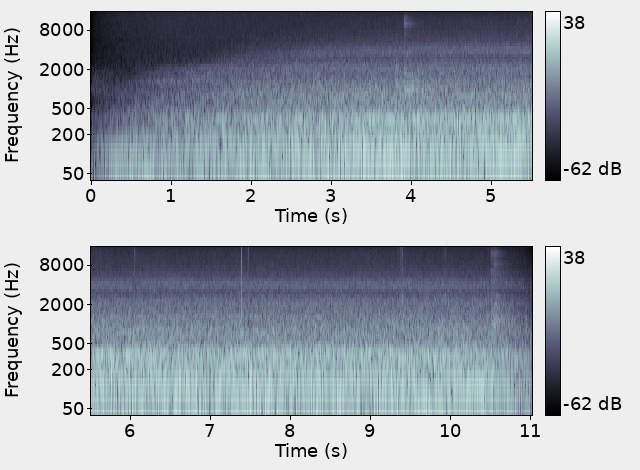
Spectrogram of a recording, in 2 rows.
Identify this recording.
sound of air conditioningin a room from the moment it is turn on until it is shutdown. Recorded with a tape recorder in a room of the library / CRAI Pompeu Fabra University.
campus-upf, library, UPF-CS14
